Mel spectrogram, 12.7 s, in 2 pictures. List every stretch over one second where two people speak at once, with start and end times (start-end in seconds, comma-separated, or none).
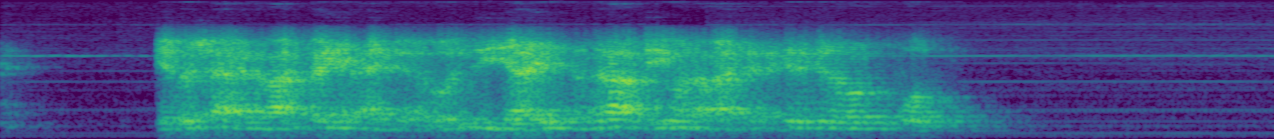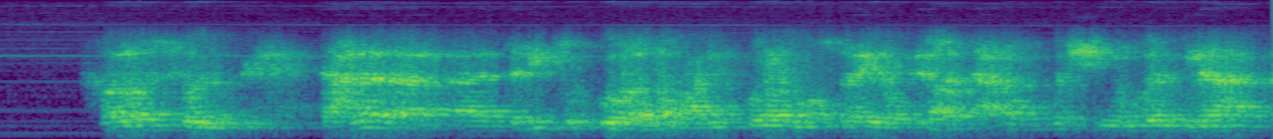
none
